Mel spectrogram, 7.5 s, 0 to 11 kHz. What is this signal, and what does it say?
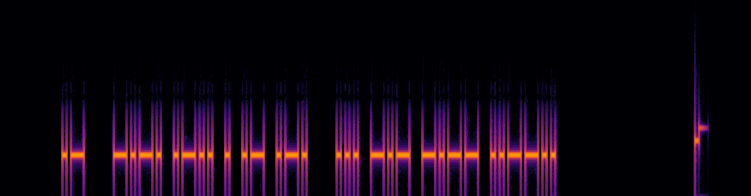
Morse code, heard as a keyed tone, about 28 wpm, 700 Hz. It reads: A CLEAR SKY?
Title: Sentences from Top 1200 Words 28wpm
